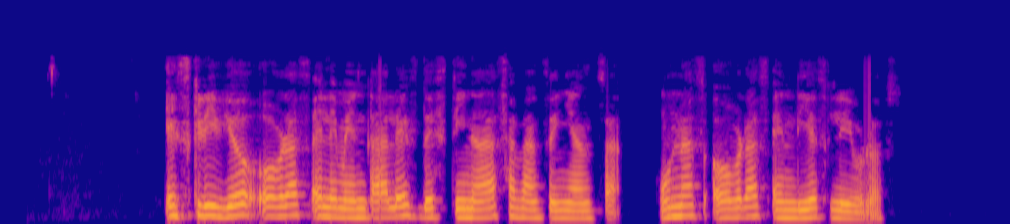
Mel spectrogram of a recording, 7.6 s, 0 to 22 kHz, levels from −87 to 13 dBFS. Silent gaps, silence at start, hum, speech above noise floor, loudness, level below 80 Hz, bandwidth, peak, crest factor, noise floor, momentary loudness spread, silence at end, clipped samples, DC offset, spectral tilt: none; 1.25 s; none; 76 dB; -14 LUFS; -52 dBFS; 7.8 kHz; -2 dBFS; 14 dB; -89 dBFS; 6 LU; 0.95 s; under 0.1%; under 0.1%; -8.5 dB/octave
